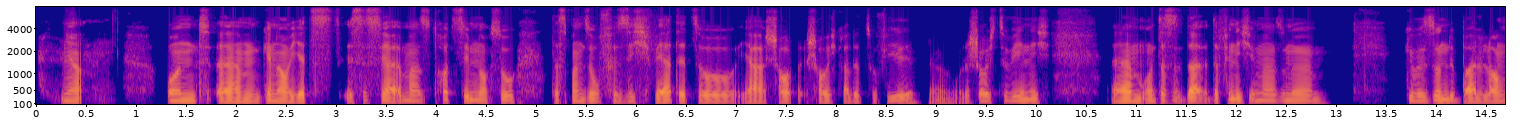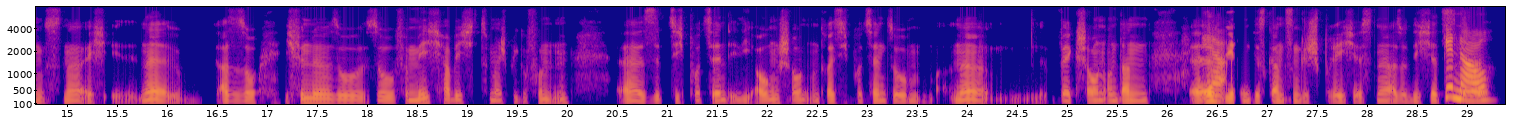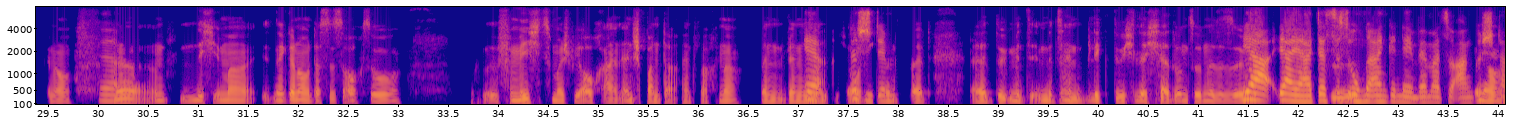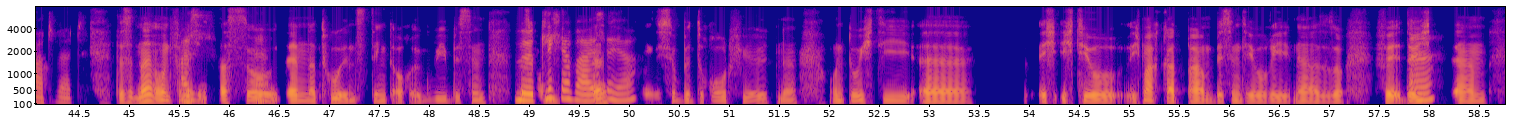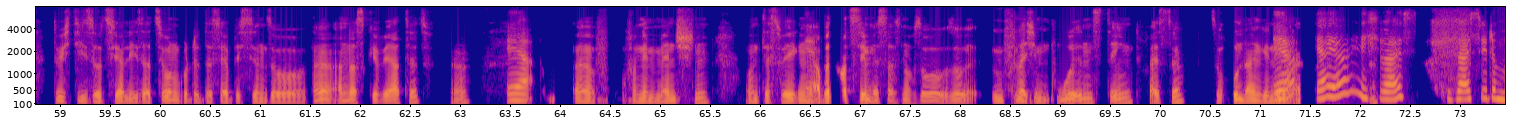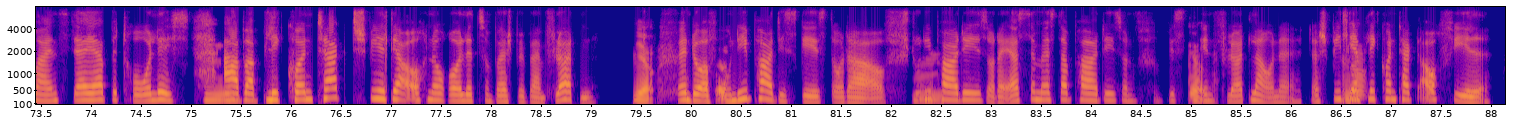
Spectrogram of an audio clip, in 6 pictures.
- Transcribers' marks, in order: "gesunde" said as "gewesunde"
- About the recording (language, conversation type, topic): German, podcast, Wie wichtig ist dir Blickkontakt beim Sprechen?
